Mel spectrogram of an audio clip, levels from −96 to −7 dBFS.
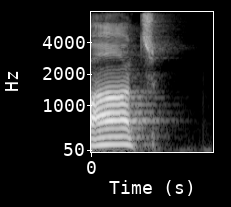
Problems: none marked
